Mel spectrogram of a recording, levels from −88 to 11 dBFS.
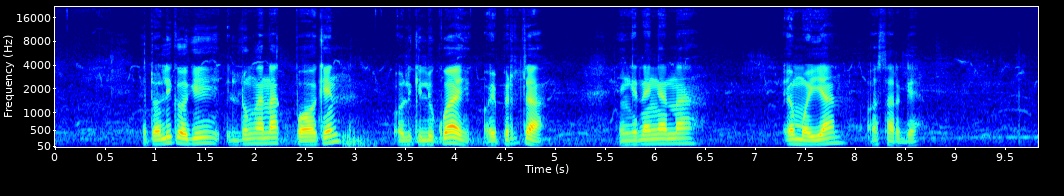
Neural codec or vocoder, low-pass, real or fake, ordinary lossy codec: none; none; real; none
